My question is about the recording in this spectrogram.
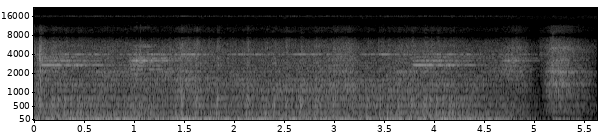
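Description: Auto rickshaw's engine and road rumble heard from inside the passenger cab: a steady low drone that fades away near the end.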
